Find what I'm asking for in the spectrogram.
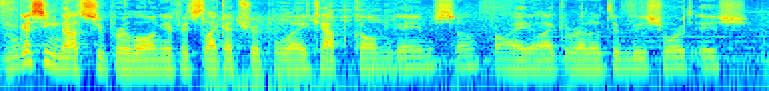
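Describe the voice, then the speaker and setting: A man's voice: mid-range voice, fairly even intonation, fast, soft background music. A man streaming a game, chatting casually with his viewers and swearing now and then. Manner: chatty, swears, reads chat aloud. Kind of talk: casual gameplay commentary.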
